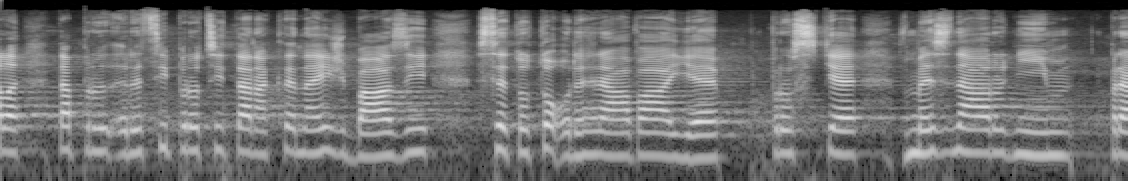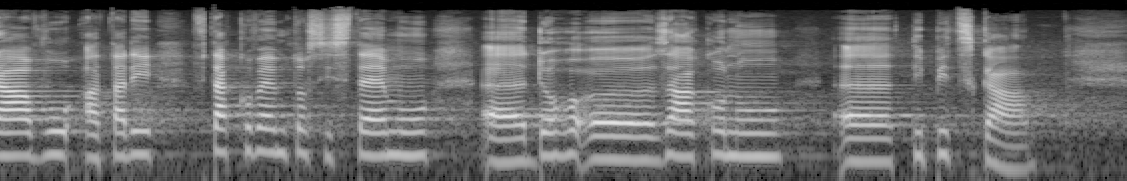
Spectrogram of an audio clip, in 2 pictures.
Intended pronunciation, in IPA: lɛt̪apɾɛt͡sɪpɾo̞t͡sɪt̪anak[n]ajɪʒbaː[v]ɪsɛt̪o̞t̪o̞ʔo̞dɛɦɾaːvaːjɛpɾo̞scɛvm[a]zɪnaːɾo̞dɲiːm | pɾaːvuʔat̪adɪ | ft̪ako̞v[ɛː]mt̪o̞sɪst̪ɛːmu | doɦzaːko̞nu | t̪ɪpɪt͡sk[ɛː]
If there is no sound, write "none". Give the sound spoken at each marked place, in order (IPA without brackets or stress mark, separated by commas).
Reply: n, z, ɛ, ɛː, aː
